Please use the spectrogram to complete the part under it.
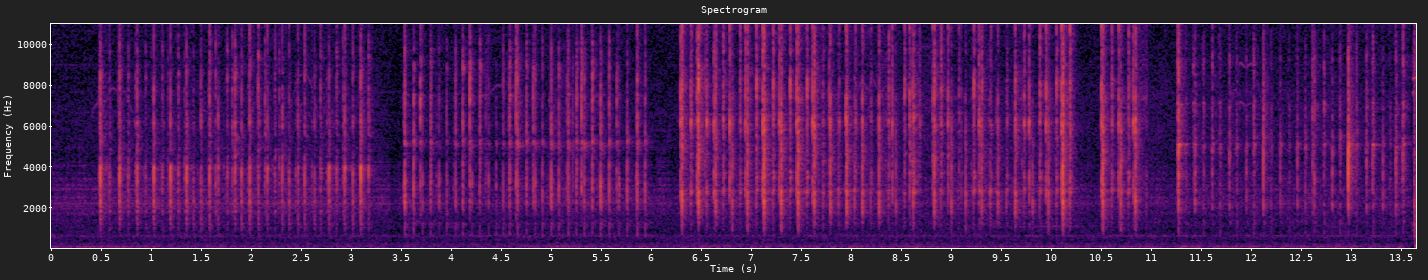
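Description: Rapid typing on a Vortexseries x Cidoo GT65/V65 mechanical keyboard, dense clicky keystrokes in bursts with brief pauses, close and steady, over a low background hum.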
